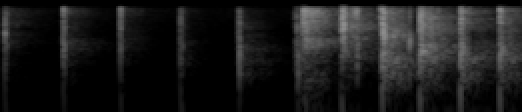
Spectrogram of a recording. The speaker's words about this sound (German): Einmal Applaus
